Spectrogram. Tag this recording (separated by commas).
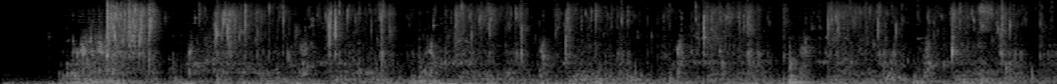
faucet, Domestic sounds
